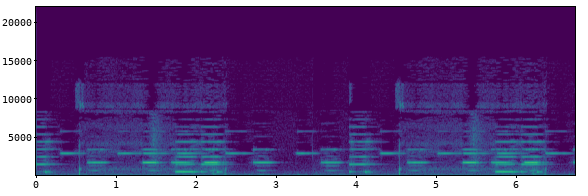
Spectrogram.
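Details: ICU monitor/ventilator alarm at the bedside of an organophosphate poisoning patient on ventilator support receiving atropine injection and lavage: overlapping electronic alarm tones and beeps repeating in a steady pattern.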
